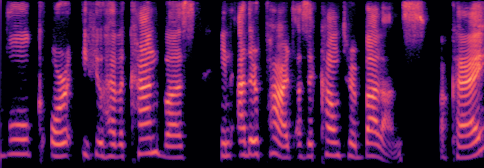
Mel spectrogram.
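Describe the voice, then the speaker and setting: A woman with a non-native accent at a fairly slow pace, dry close sound with no echo, and a quiet background. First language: not English. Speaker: art instructor. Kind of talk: live online craft tutorial. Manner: casual, chatty.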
